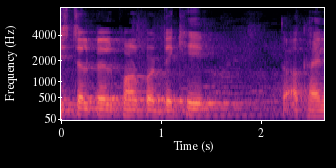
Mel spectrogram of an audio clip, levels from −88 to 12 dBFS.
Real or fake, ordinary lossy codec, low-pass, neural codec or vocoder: real; none; none; none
